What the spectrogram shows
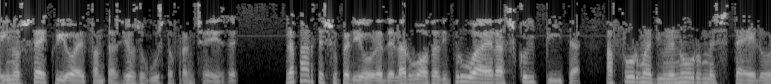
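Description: A man narrating a classic novel as an expressive audiobook reading. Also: medium pitch, husky, no echo. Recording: dull lo-fi dry recording.

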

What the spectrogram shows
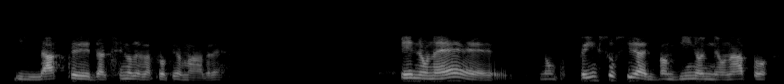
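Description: A man calling in to a live radio show over the phone, giving a halting, reflective opinion with frequent restarts. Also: mid-range voice, dry recording. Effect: heard over a phone line. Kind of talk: call-in opinion on a live broadcast. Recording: tinny dry phone line.

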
